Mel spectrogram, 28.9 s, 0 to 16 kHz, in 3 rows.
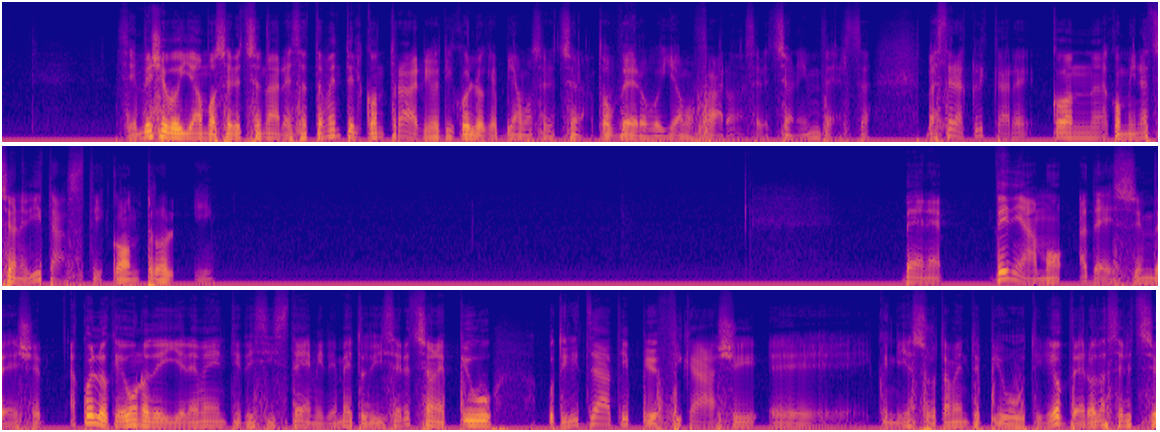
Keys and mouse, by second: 6.3-7.7 middle drag, 12.8 ctrl+i, 14.3 middle click, 14.9 a, 18.1 middle click, 20.1-23.7 middle drag.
